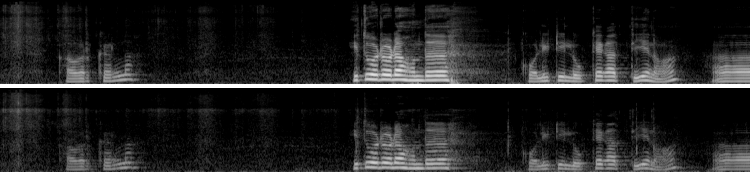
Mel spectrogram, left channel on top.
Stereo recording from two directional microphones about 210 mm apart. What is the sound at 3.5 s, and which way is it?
Speech, 55° left (ahead or behind).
